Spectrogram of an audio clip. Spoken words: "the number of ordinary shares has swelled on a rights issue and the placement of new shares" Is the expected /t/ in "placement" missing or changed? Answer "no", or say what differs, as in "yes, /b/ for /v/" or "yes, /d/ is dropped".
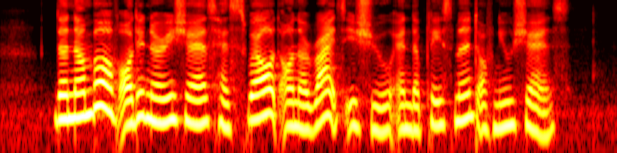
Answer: no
